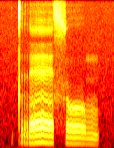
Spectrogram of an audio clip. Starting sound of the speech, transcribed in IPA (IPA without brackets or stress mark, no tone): t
